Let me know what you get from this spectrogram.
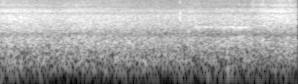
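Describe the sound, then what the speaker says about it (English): Constant ocean surf at a seaside wedding, a broad, even wash of breaking waves and wind noise, moderately quiet, with no voices over it. "JP, Julie, today we meet by the sea"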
